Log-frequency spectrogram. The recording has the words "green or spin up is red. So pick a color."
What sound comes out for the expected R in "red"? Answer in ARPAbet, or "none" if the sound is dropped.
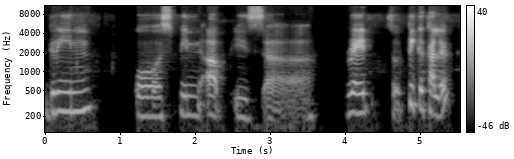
R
